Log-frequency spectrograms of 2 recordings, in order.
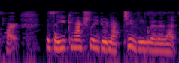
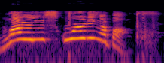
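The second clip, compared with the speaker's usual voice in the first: much higher, loud and slow asking; loud, high storybook question; 14 semitones higher, 14 dB louder, slower than usual. Acted. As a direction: call the question out slowly. Reading question aloud.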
